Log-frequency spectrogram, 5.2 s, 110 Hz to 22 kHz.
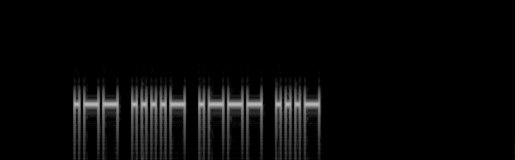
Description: Morse code, heard as a keyed tone, about 25 wpm, 700 Hz. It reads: W4JV
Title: USA Call Signs - 4 Characters - 25wpm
